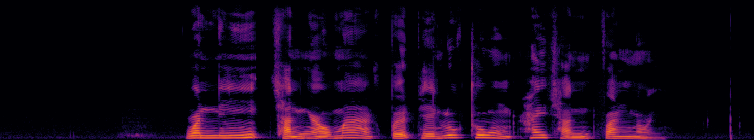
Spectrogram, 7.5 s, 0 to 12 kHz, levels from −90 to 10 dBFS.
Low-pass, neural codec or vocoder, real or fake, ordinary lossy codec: none; none; real; none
